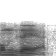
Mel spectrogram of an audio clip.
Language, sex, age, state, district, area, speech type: Bodo, male, 18-30, Assam, Kokrajhar, rural, conversation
